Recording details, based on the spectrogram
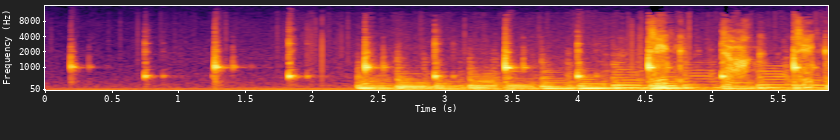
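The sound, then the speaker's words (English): A grandfather clock ticks in a steady, even rhythm, clear at first, then continues as tuneful music swells in and partly covers the ticking. “Grandfather's clock goes tick tock.”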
